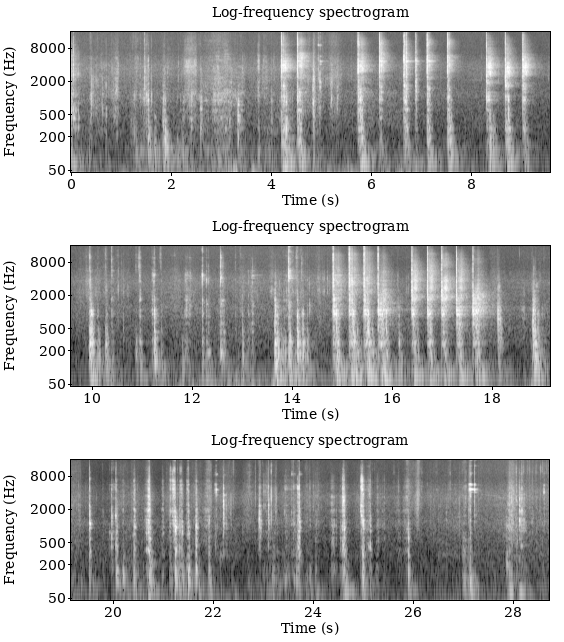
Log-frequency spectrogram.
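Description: Hammer blows on old weathered boards, coming in quick runs with pauses between, as nails are knocked and pried out of the wood with a claw hammer.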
